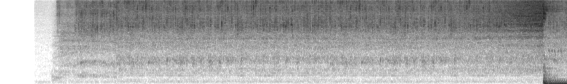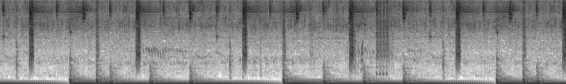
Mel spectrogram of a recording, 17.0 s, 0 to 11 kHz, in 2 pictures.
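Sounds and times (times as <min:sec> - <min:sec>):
tap water running into sink: 0:00.8 - 0:08.2, 0:10.6 - 0:17.0.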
